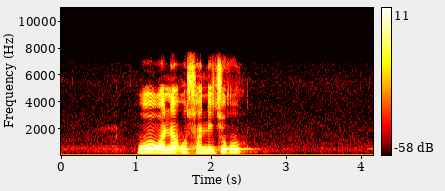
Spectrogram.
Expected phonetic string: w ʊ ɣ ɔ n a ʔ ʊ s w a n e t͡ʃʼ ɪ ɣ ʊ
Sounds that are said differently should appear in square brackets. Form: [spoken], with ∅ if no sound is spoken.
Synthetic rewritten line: w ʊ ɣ ɔ n a ʔ ʊ s w a n e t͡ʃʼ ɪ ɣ ʊ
